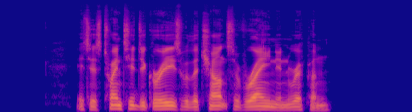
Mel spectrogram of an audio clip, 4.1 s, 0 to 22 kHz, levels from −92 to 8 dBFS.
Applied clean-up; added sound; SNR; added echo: none; none; none; none.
